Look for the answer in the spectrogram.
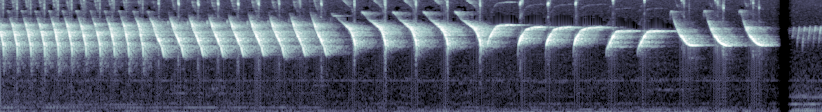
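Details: Canary song for training young and adult birds: a long run of loud downslurred notes repeated about three per second, gradually spacing out before stopping abruptly.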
